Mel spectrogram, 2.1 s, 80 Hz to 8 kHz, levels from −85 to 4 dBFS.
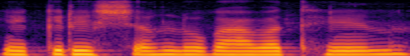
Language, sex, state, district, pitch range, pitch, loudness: Bhojpuri, female, Uttar Pradesh, Ghazipur, 180-190 Hz, 185 Hz, -15 LUFS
